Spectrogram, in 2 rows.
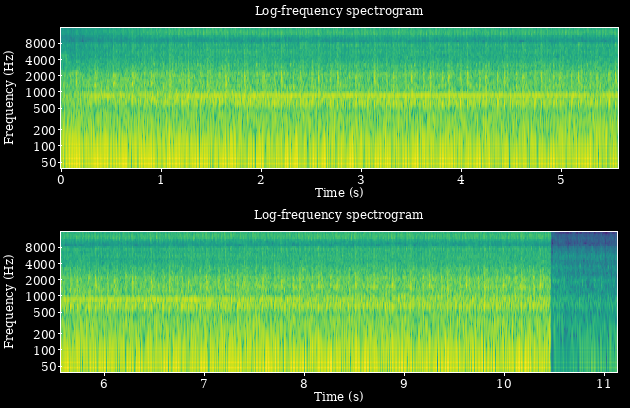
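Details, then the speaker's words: Older Cat 3406B diesel idling, customer suspected valvetrain knocking (bridges seemed to be walking); steady light knock about two or three beats a second, not a deep knock, blow-by fumes visible at oil pan, big oil leak – engine knocking at idle. "It's definitely making a noise. Not a real deep knock, but definitely something not going on right."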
